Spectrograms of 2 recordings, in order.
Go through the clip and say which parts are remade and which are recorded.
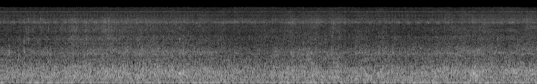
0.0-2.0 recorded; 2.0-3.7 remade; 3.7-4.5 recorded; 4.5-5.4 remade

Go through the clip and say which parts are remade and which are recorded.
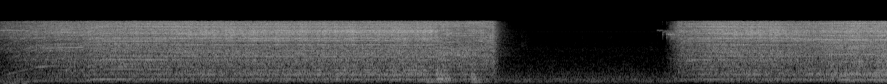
0.0-8.9 recorded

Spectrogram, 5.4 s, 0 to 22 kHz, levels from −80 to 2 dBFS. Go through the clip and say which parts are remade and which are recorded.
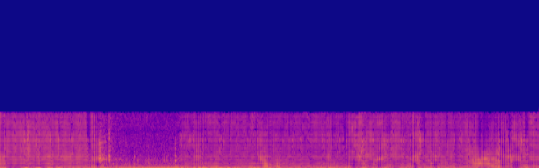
0.0-1.0 remade; 1.0-1.8 recorded; 1.8-5.4 remade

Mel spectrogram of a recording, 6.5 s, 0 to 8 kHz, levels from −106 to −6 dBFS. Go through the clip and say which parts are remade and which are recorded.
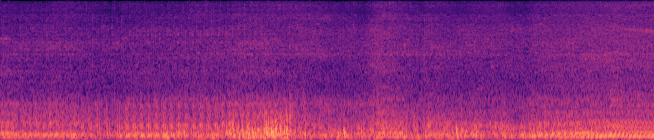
0.0-3.1 recorded; 3.1-3.8 remade; 3.8-4.4 recorded; 4.4-6.1 remade; 6.1-6.5 recorded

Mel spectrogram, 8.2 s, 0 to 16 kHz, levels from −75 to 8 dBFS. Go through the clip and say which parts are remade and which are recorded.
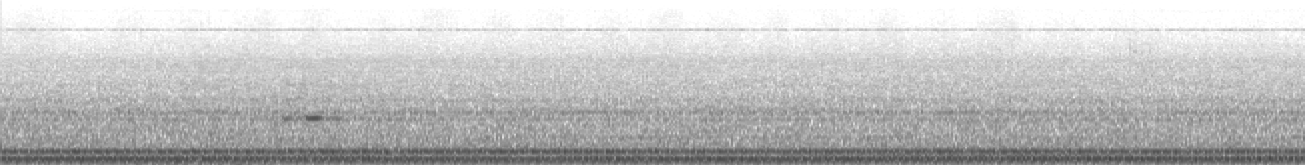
0.0-1.1 recorded; 1.1-2.6 remade; 2.6-8.2 recorded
